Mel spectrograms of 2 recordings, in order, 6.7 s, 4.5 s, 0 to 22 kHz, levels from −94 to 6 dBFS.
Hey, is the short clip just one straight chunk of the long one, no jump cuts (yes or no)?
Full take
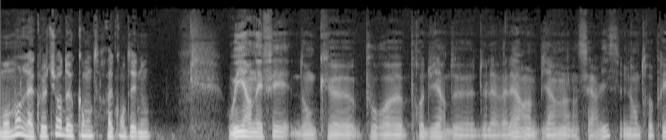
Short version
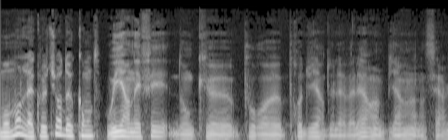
no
